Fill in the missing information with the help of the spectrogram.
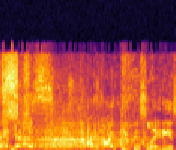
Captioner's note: audience laughs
